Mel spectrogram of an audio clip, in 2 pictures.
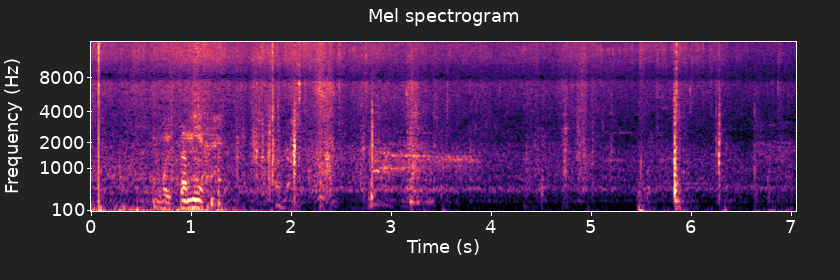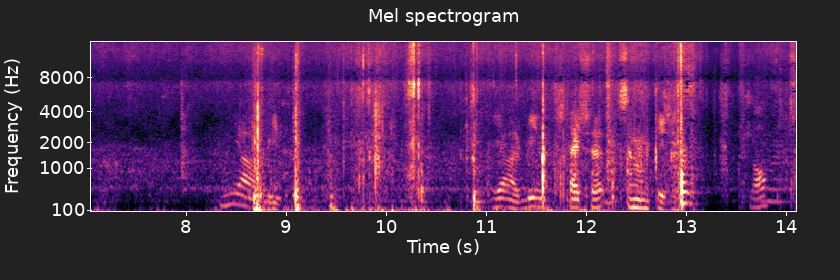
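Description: Wooden hive frames knock and scrape as they are lifted.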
